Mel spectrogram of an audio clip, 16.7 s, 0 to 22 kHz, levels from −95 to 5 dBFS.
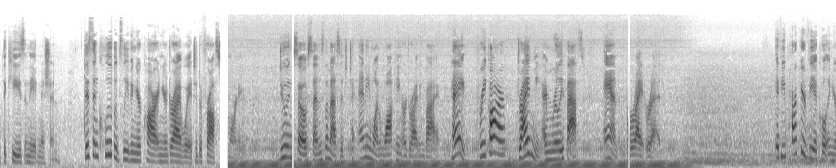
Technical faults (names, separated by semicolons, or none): block of digital silence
